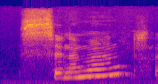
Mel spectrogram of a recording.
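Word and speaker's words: Synanon: I believe it's pronounced Cinnamon. It's S-Y-N-A-M-O-N.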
